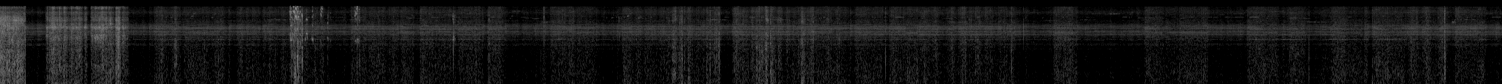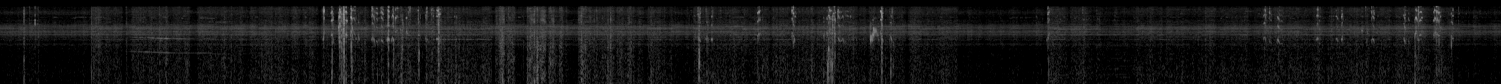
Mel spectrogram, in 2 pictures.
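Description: Six-wheel combo cabbing machine running with a steady high whir while a hard stone is ground by hand on its wet 280-grit soft wheel, with scattered sharp squeaks and clicks as the stone is pressed and moved against the wheel.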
